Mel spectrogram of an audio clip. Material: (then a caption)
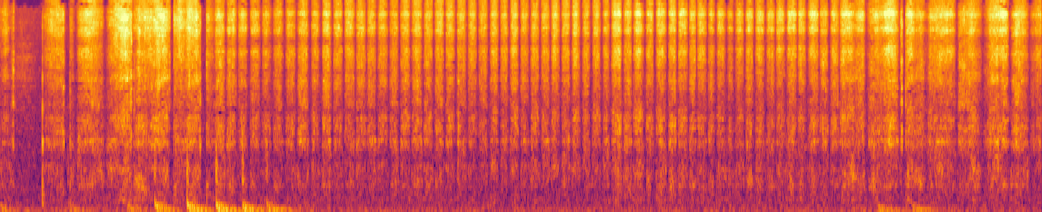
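Paper. A wooden-barrel white pastel pencil is rubbed in fast circular scribbles over tan toned paper in a spiral sketchbook. The result is a steady, rapid, scratchy rubbing of about three strokes per second, with a bright papery hiss on top. Heavier, lower-pitched scrubbing swells near the start and again near the end.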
